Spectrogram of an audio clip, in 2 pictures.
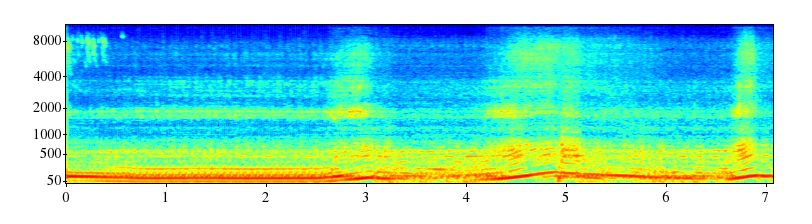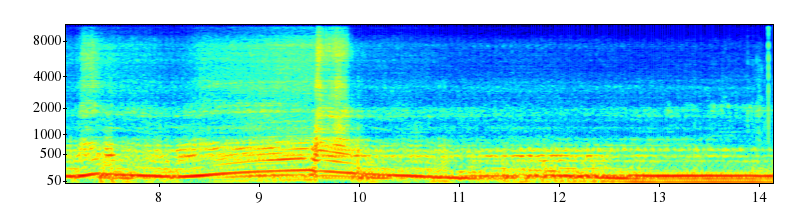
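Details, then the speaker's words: Rebuilt 1998 Jeep Cherokee XJ after a wreck, with everything from the head down replaced, Thrush mufflers, and months of tuning: revs climb and drop smoothly on blips, then settle to an even idle with no knock or tap; healthy engine. "There she be, purring like a kitten. That's great. That's nice and smooth."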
